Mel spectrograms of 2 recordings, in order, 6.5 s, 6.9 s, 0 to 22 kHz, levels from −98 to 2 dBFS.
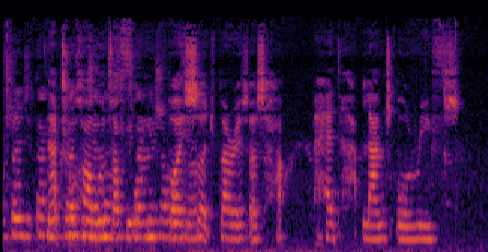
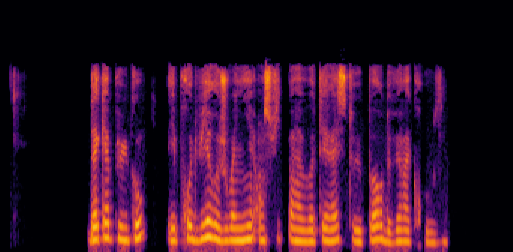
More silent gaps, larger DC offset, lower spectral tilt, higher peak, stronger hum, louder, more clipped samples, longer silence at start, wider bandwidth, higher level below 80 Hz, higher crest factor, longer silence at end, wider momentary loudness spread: neither; neither; second, -2.5 dB/octave vs -4 dB/octave; second, -20 dBFS vs -2 dBFS; neither; second, -36 LUFS vs -19 LUFS; neither; second, 0.05 s vs 1.2 s; first, 16.5 kHz vs 8 kHz; second, -72 dBFS vs -58 dBFS; about the same, 18 dB vs 18 dB; second, 0.4 s vs 0.9 s; about the same, 12 LU vs 12 LU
